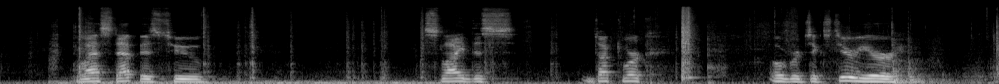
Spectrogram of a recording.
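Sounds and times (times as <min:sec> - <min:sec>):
low steady rumble: 0:00.0 - 0:09.9.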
